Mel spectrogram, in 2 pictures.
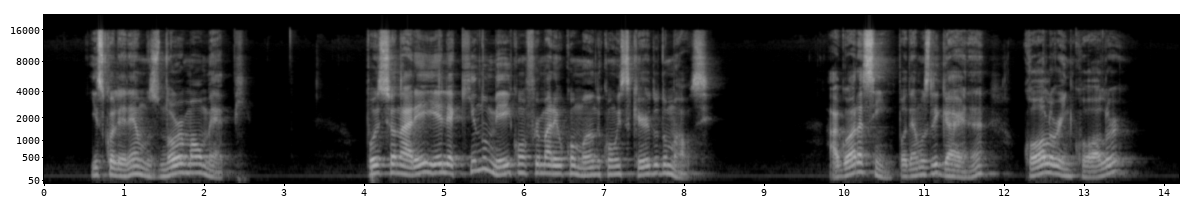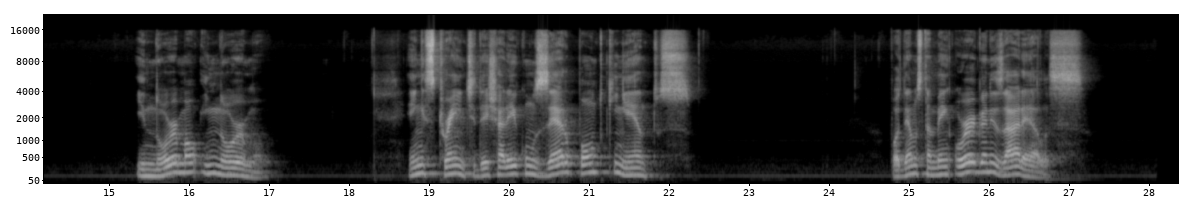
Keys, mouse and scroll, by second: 9.5-9.8 scroll up 2, 9.8-10.9 middle drag, 10.9 click, 11.9 click, 15.6 click, 18.9 scroll up 2, 19.2-20.6 middle drag, 20.6-23.6 drag, 24.8-27.7 drag.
